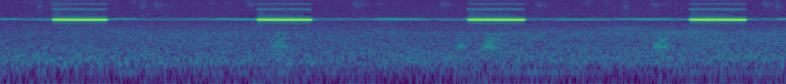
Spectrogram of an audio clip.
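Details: Four evenly spaced chirps from summer crickets, each a short, piercing, high pulsed burst about two seconds after the last, with a constant high whine between them.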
